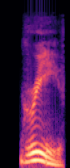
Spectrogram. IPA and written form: grˈiv (grieve)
